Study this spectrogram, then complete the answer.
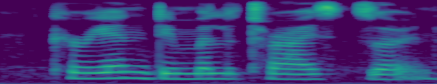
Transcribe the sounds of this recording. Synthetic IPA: kʰɔɹiə̃ndimɪlɪtʰəɹaɪzdzõn

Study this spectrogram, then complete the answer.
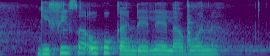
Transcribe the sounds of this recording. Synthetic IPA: ŋifisaʔuk̬ʼuɡ̥ʱandʱɛlɛlaɓɔːna

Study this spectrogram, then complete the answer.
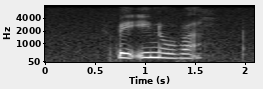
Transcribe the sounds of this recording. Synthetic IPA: bɛʔɪnʊːba

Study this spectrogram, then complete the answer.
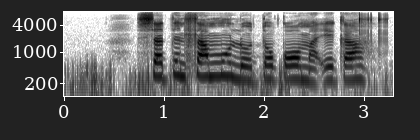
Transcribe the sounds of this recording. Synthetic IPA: ʃatinɬamulɔtɔkɔmaʔɛka

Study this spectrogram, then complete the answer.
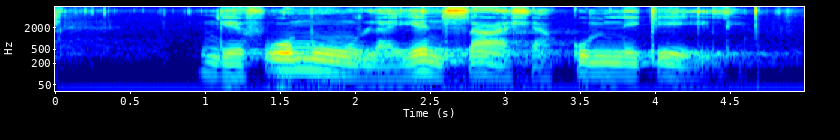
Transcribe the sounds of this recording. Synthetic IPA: ŋɛfomulajɛnɬaɬak̬ʼum̩nik̬eːli

